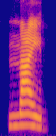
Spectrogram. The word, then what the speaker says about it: night: night Iya betul banget cara bacanya adalah night jadi langsung ke huruf t-nya ya g sama h-nya enggak usah dibaca enggak naik gitu enggak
